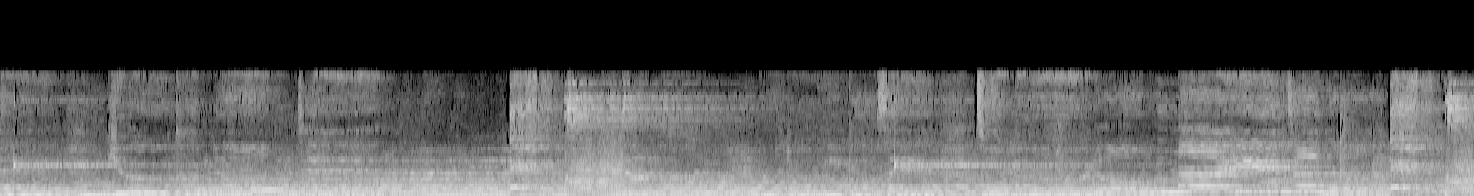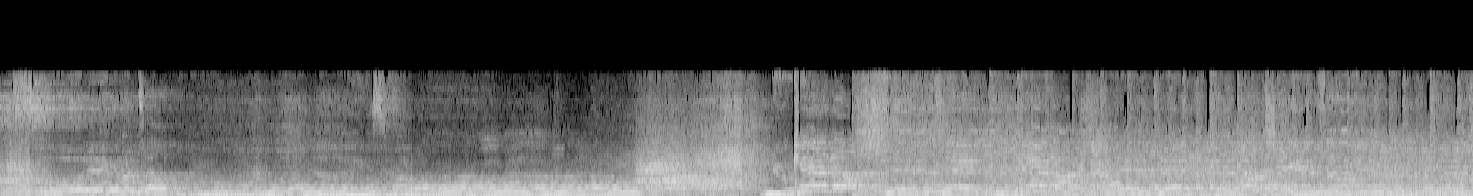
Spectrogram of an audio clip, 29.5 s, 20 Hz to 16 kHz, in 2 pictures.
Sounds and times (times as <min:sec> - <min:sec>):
Female singing: 0:00.0 - 0:04.2, 0:05.1 - 0:20.5, 0:22.4 - 0:29.4
Music: 0:00.0 - 0:29.4.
